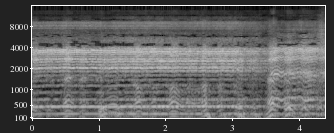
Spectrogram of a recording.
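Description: Arabic devotional song (qasida) sung in a chanting style, the voice's line curling up and down in ornaments over a steady held drone note. The drone drops out just before the end as a new sung phrase begins.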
